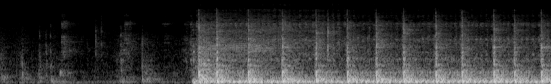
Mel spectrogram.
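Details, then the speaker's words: Suzuki TS185 barn-find motorcycle, sat about 25 years; first run after revival. Engine catches and runs with sharp regular puffing about three per second as pressure escapes through the old compression release valve (cable possibly seized), later removed. "Yeah, that compression release is releasing pressure. Let's take that out."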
